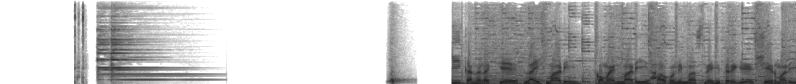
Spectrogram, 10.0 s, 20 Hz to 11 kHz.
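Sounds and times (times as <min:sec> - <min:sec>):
notification bell ding: 0:01.2 - 0:02.8.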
